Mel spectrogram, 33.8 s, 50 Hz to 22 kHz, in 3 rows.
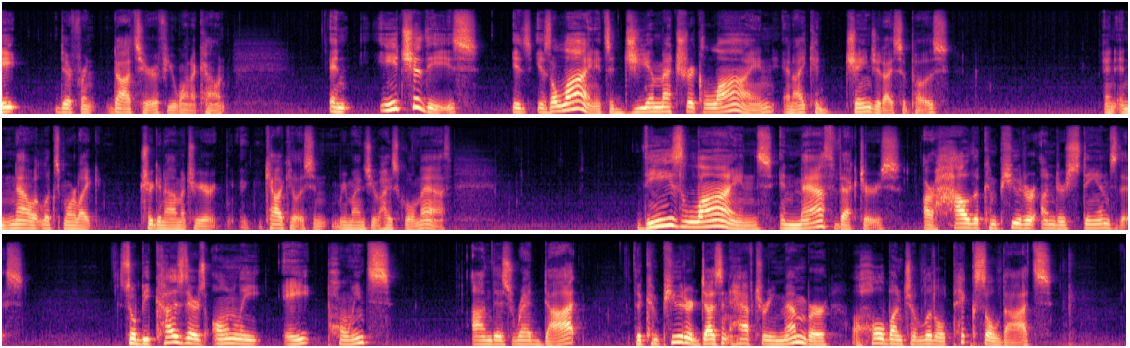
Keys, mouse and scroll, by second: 4.3 click, 6.8 click, 15.6 click, 17.2 click, 32.3-33.0 ctrl+scroll up 4.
